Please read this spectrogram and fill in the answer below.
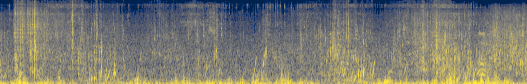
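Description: Wind rumbling on the microphone, with choppy waves slapping against the hull of a bass boat.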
